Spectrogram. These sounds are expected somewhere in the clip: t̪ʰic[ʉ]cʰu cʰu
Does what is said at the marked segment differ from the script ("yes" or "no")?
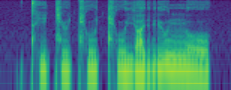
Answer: no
